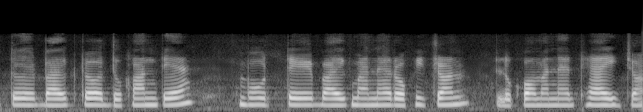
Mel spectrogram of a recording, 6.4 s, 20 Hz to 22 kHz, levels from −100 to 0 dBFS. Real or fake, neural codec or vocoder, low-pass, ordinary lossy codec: fake; codec, 24 kHz, 1.2 kbps, DualCodec; 7.2 kHz; none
